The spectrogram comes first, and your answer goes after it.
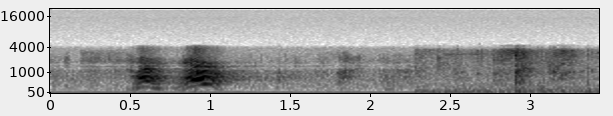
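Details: A dog barks at a playdate with another dog on May 5, 2010. Two quick barks close together are followed by fainter barks over a low rumbling background.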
